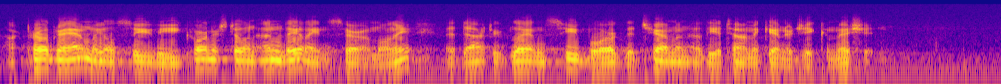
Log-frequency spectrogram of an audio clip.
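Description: A man speaks clearly and steadily into a microphone close by.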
